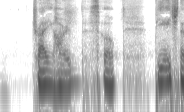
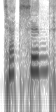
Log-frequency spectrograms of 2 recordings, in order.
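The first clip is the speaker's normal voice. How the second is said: slow "Tucson" in attempted American accent; put-on American accent; 5 semitones higher than usual. Caller retrying "Tucson" for the operator, slow put-on American accent. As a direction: draw out "Tucson" with a careful American twang. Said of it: "Maybe I should put the accent".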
